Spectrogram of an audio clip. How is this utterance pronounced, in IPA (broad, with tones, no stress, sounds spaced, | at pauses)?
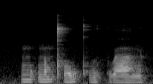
m ʊ˧ k̚ ŋ ɐ˧ m t̪ʰ o˨˥ w kʷʰ e˨˧ j kʷ aː˨˧ ŋ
